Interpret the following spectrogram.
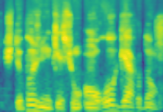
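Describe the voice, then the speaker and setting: A man's voice: mid-range voice, moderate pace, dark tone, no echo, highs cut off. A man in the audience cutting in to ask a question during a lesson. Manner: interjecting from the audience. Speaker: student asking a question.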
